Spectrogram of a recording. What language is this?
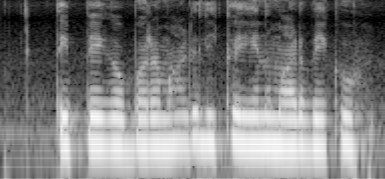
Kannada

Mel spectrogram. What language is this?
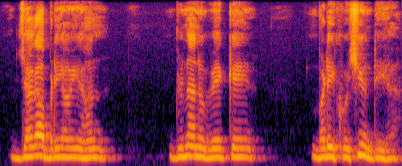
Punjabi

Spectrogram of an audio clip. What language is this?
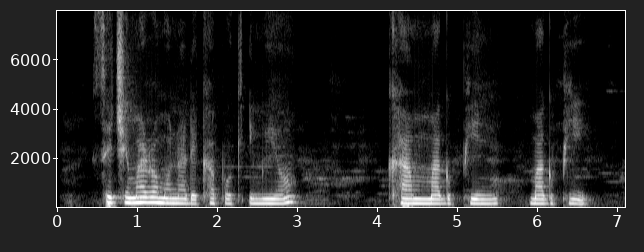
Luo (Kenya and Tanzania)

